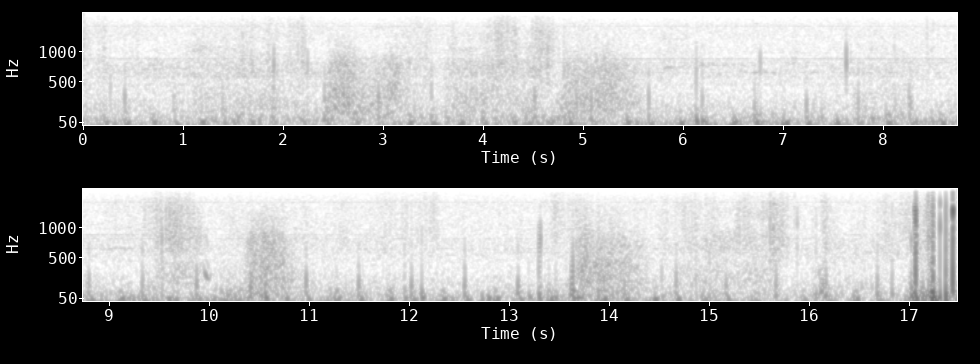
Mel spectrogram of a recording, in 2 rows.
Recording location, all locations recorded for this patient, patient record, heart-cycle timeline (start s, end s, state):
aortic valve (AV)
aortic valve (AV)+pulmonary valve (PV)+tricuspid valve (TV)+mitral valve (MV)
#Age: Child
#Sex: Male
#Height: nan
#Weight: nan
#Pregnancy status: False
#Murmur: Absent
#Murmur locations: nan
#Most audible location: nan
#Systolic murmur timing: nan
#Systolic murmur shape: nan
#Systolic murmur grading: nan
#Systolic murmur pitch: nan
#Systolic murmur quality: nan
#Diastolic murmur timing: nan
#Diastolic murmur shape: nan
#Diastolic murmur grading: nan
#Diastolic murmur pitch: nan
#Diastolic murmur quality: nan
#Outcome: Normal
#Campaign: 2015 screening campaign
0.00	1.95	unannotated
1.95	2.14	diastole
2.14	2.26	S1
2.26	2.38	systole
2.38	2.50	S2
2.50	2.72	diastole
2.72	2.84	S1
2.84	2.94	systole
2.94	3.02	S2
3.02	3.22	diastole
3.22	3.34	S1
3.34	3.46	systole
3.46	3.58	S2
3.58	3.77	diastole
3.77	3.88	S1
3.88	3.98	systole
3.98	4.08	S2
4.08	4.28	diastole
4.28	4.38	S1
4.38	4.46	systole
4.46	4.58	S2
4.58	4.80	diastole
4.80	4.94	S1
4.94	5.06	systole
5.06	5.20	S2
5.20	5.44	diastole
5.44	5.54	S1
5.54	5.64	systole
5.64	5.74	S2
5.74	5.96	diastole
5.96	6.08	S1
6.08	6.12	systole
6.12	6.28	S2
6.28	6.50	diastole
6.50	6.62	S1
6.62	6.70	systole
6.70	6.80	S2
6.80	6.98	diastole
6.98	7.12	S1
7.12	7.22	systole
7.22	7.34	S2
7.34	7.54	diastole
7.54	7.64	S1
7.64	7.74	systole
7.74	7.84	S2
7.84	8.04	diastole
8.04	8.16	S1
8.16	8.26	systole
8.26	8.38	S2
8.38	8.56	diastole
8.56	8.68	S1
8.68	8.76	systole
8.76	8.88	S2
8.88	9.10	diastole
9.10	9.21	S1
9.21	9.31	systole
9.31	9.42	S2
9.42	9.60	diastole
9.60	9.74	S1
9.74	9.82	systole
9.82	9.94	S2
9.94	10.14	diastole
10.14	10.76	unannotated
10.76	10.88	S1
10.88	10.96	systole
10.96	11.06	S2
11.06	11.24	diastole
11.24	11.38	S1
11.38	11.48	systole
11.48	11.58	S2
11.58	11.77	diastole
11.77	11.90	S1
11.90	11.96	systole
11.96	12.10	S2
12.10	12.32	diastole
12.32	12.44	S1
12.44	12.56	systole
12.56	12.64	S2
12.64	12.77	diastole
12.77	17.49	unannotated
